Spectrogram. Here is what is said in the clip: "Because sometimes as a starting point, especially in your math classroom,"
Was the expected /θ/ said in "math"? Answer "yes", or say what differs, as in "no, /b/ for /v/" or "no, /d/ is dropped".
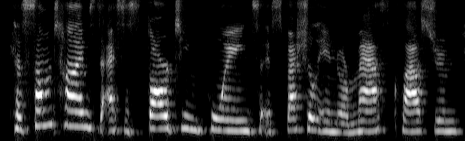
no, /s/ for /θ/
